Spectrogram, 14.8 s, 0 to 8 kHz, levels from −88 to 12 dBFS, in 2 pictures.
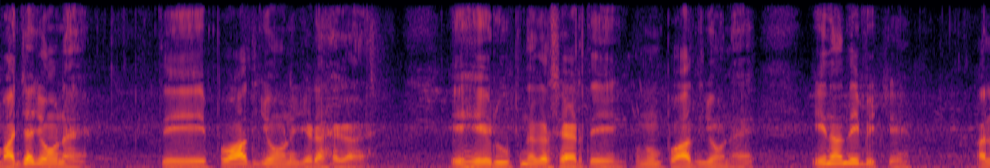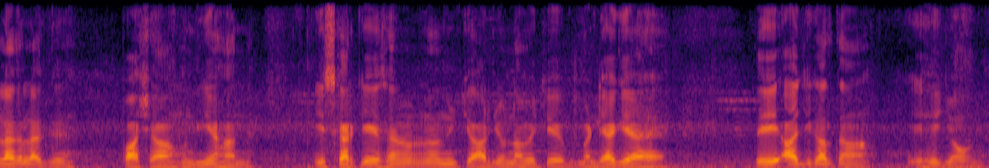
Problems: none marked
